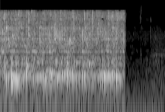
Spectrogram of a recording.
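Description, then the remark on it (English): A toilet flushes with a loud, steady rush of water for just over a second, then cuts off abruptly into near silence. “Don't flush wet wipes down toilets.”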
